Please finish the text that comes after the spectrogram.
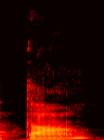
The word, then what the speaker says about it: temps: Ta, and then the P and the S, we also just forget about them. Can you order on time? Can you command on time? Peux-tu commander à temps?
